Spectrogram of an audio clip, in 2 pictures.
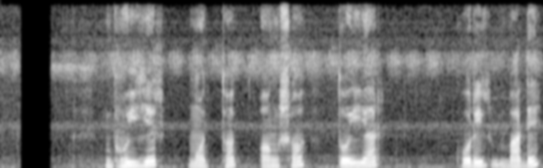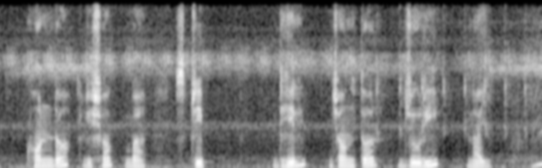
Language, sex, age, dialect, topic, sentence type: Bengali, male, 18-24, Rajbangshi, agriculture, statement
